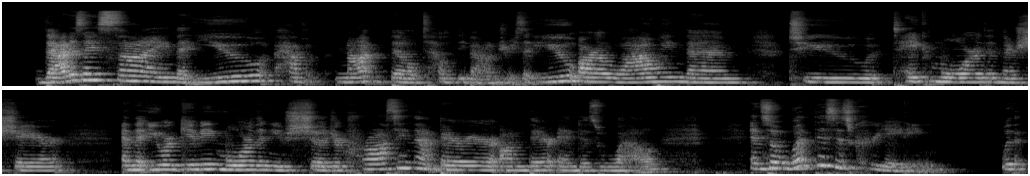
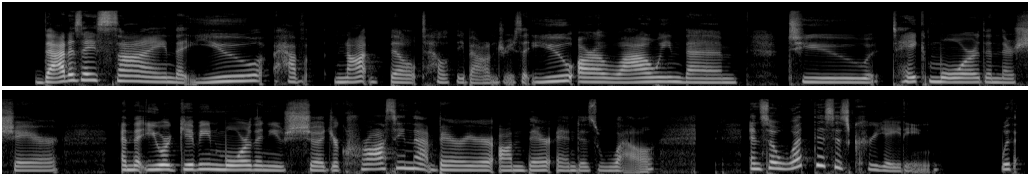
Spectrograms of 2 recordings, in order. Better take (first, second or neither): second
